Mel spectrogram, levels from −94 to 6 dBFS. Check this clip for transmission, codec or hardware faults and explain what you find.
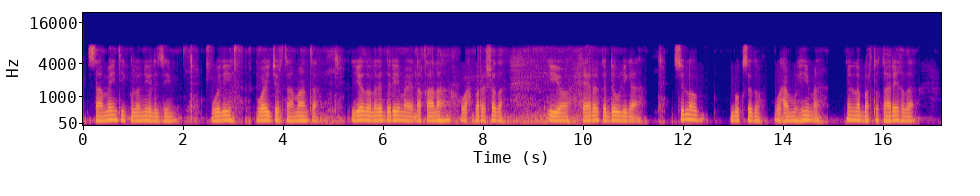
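No faults detected.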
